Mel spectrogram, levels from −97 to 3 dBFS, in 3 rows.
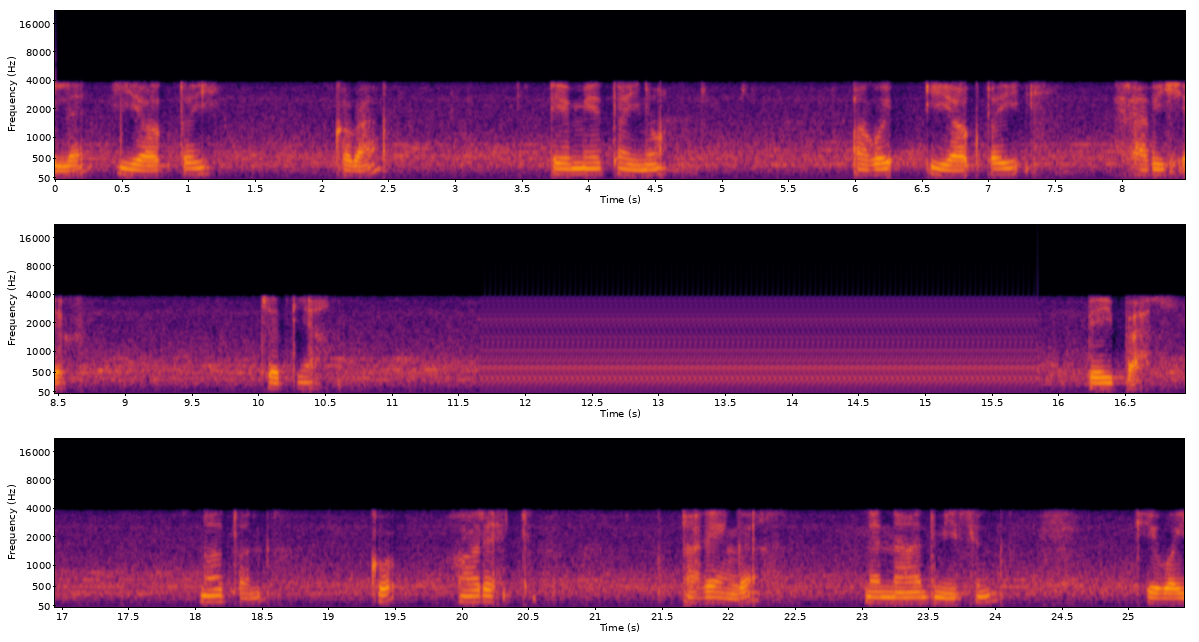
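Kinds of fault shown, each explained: gain pumping: The level keeps breathing, with a gain swing of roughly 10 dB. That's most likely a gain setting pushed far too high for the mic, with a fast limiter or compressor clamping down on every peak. Loud and quiet parts end up squeezed close together, so the whole thing sounds flattened and a bit seasick.
AMR narrowband mobile codec: This has the classic old-phone sound. The speech sits in a line band from about 300 Hz to 3.7 kHz and there's nothing at all above 3.8 kHz, so it's thin and muffled. The damage is plainly audible, with that buzzy, synthetic edge you get when a vocal-tract model rebuilds the voice from a handful of pulses per frame. The amount of artefact fits a mid-range rate of around 10.2 kbps.
system hang loop: From 11.70 to 15.84 s the audio freezes into one 40 ms sliver repeated over and over, about 25 times a second, giving a harsh rattling buzz-stutter for roughly four seconds. 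That's what you hear when the system or driver hangs while the sound hardware keeps cycling the same ring buffer. The short loop length fits a buffer of roughly 40 ms being played again and again until things recover.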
